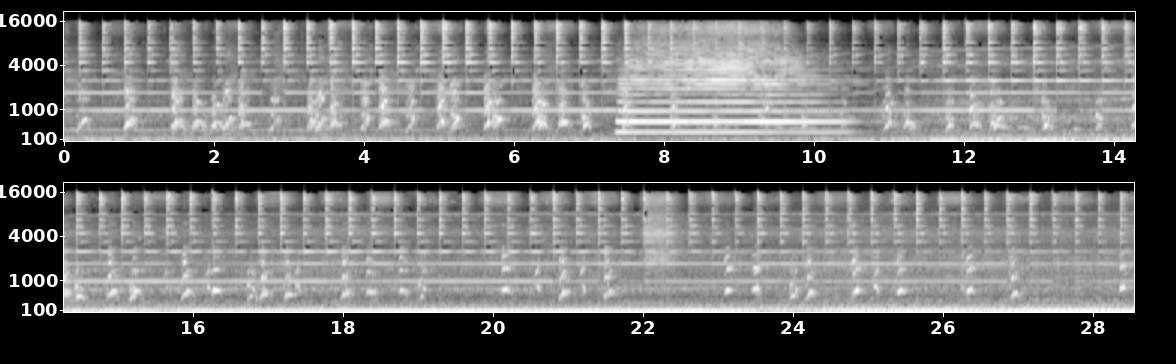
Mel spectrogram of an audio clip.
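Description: Dogs barking repeatedly. About seven seconds in, a diesel locomotive's horn sounds one steady blast of about three seconds. Then the locomotives' diesel engines rise to a steady low drone as the passenger train pulls out.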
